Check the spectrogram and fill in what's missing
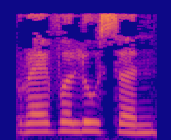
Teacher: Từ từ này suy ra, tất cả những từ có đuôi, tion, trọng âm rơi vào âm tiết ngay trước nó. Ví dụ, revolution, thì trọng âm rơi vào, lu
